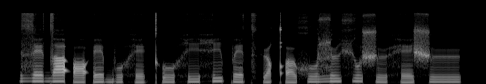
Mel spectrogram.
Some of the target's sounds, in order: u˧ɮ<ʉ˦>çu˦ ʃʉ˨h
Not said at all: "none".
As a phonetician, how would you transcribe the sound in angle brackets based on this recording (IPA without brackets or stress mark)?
ʉ˦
